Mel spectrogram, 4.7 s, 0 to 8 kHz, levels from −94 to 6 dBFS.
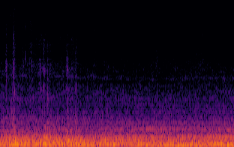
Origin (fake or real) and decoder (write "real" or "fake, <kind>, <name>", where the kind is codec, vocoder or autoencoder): fake, codec, DAC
